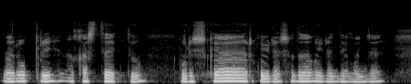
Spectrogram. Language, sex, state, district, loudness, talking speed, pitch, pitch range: Bengali, male, Tripura, Unakoti, -18 LUFS, 145 wpm, 140 Hz, 130-145 Hz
